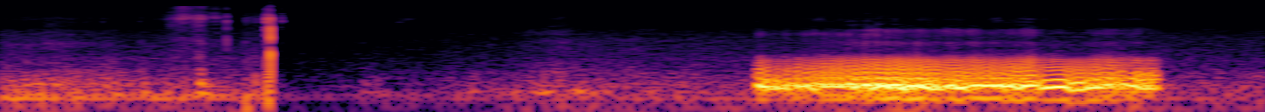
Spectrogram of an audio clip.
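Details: A single loud, rough, fluttering snore lasting about two seconds, after a quiet pause and a brief click; snoring.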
